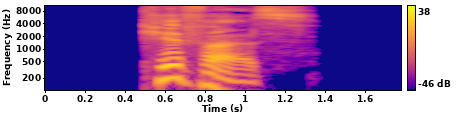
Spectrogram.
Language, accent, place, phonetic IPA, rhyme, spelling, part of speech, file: German, Germany, Berlin, [ˈkɪfɐs], -ɪfɐs, Kiffers, noun, De-Kiffers.ogg
- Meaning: genitive singular of Kiffer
